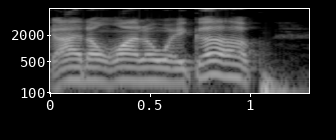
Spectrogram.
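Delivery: half-asleep, groggy groaning voice. Retelling being half awake on a call: imitating own groggy groan.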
